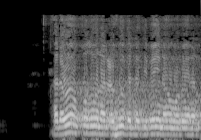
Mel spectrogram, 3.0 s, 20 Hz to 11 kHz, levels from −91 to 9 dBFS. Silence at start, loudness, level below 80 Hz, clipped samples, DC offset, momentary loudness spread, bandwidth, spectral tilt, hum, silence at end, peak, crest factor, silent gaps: 0.8 s; -15 LUFS; -50 dBFS; under 0.1%; 0.2%; 2 LU; 8 kHz; -6 dB/octave; none; 0 s; -6 dBFS; 10 dB; none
